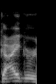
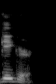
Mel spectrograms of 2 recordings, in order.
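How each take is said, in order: First: The name sounds like the Geiger in Geiger counter. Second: The name sounds different from Geiger in Geiger counter. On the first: The speaker calls it wrong. "I thought Geiger as well because I, I think of like a Geiger counter" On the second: The speaker calls it right. "he says Giger"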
